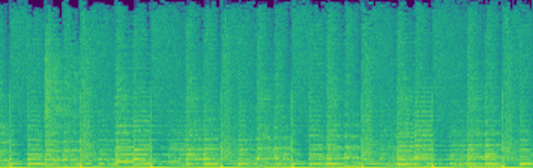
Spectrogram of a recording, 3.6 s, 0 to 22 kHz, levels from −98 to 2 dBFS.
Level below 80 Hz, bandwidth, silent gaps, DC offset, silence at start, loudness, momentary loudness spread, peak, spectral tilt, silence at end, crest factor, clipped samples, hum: -12 dBFS; over 20 kHz; none; under 0.1%; 0 s; -9 LUFS; 1 LU; 0 dBFS; -4 dB/octave; 0 s; 8 dB; 0.2%; none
